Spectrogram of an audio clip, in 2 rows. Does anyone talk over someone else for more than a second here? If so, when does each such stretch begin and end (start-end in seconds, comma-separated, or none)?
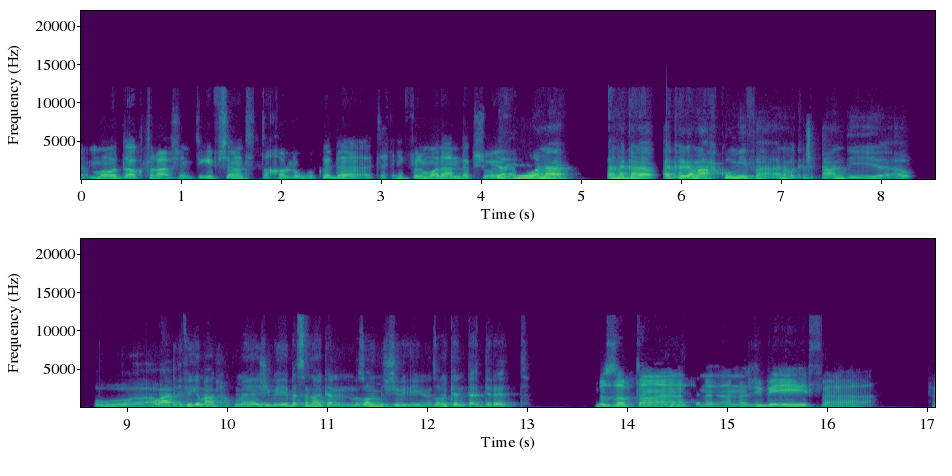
none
